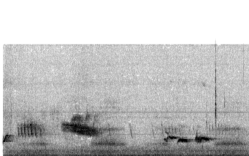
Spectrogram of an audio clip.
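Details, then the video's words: Mistle thrush singing in the morning, late March and mid-April: short, loud, fluty phrases separated by brief pauses, some rising and some scratchy, over a steady rushing background hum. "Misteldrossel mit Gesang"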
